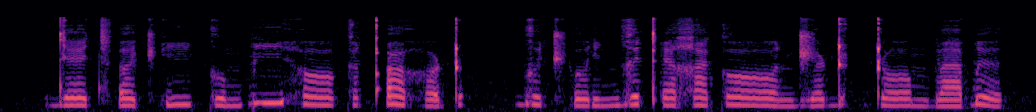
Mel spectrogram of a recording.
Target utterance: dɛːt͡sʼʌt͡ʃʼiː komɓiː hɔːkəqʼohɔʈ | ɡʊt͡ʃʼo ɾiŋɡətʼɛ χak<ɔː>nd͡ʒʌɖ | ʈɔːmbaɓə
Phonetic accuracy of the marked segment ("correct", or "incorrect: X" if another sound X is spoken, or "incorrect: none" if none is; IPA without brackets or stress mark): correct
